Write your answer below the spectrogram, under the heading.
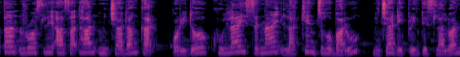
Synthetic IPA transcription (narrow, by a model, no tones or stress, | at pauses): t̪anrɔsliʔasat̪̚ɦanmə̃ɲt͡ʃadaŋka̰n | kɔɾidɔkʰulajsənãjlakɪnd͡ʒuɦobaɾumə̃ɲd͡ʒadipəɾint̪ɪhsəlaluan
